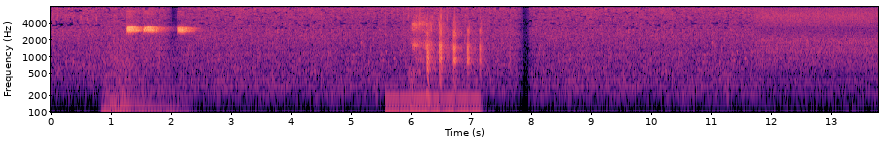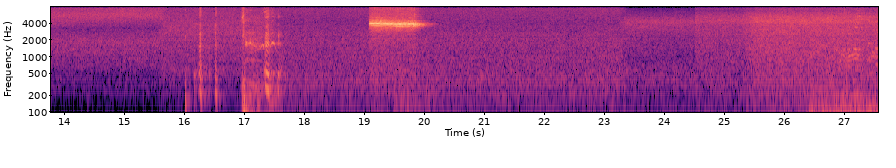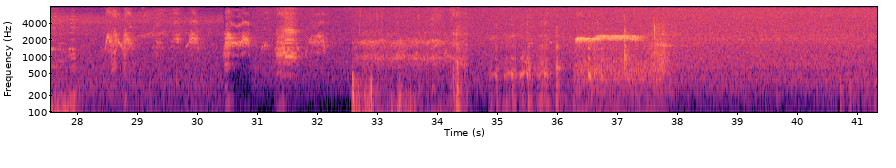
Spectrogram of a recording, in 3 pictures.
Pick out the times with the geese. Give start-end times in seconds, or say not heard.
26.4-38.2.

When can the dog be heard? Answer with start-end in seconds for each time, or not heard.
not heard.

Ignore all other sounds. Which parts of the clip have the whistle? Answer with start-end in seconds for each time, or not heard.
0.8-2.2, 19.1-19.9, 36.2-37.8.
